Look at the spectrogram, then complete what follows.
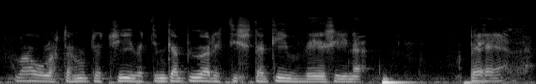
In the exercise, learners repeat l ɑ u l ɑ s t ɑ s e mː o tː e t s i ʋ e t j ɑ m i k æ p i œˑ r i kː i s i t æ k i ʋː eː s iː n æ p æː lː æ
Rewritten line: l ɑ u l ɑ s t ɑ s e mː o tː e t s iː ʋ e t j ɑ m i k æ p y œˑ r i tː i s i t æ k i ʋː eː s iː n æ p æː lː æ

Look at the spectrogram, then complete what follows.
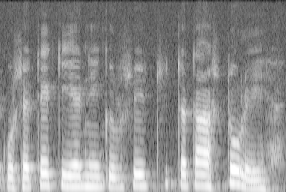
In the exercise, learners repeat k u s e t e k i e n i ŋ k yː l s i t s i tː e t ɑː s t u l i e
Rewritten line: k u s e t e k i e n iː ŋ k y l s iː t s i tː e t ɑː s t u l i e

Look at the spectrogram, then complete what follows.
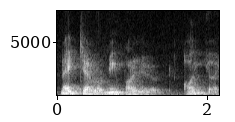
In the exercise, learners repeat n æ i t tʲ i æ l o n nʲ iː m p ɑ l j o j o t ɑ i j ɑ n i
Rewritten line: n æ i t tʲ e æ l o n nʲ iː m p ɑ l j o j o t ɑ i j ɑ i

